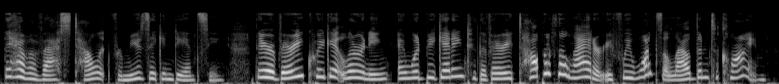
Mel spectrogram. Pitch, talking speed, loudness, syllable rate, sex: 280 Hz, 255 wpm, -19 LUFS, 6.3 syllables/s, female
